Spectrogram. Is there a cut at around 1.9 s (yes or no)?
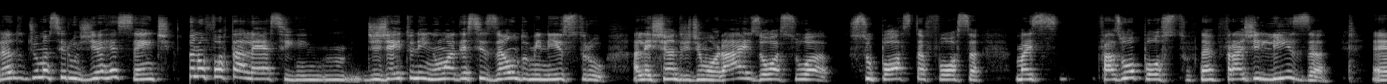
yes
